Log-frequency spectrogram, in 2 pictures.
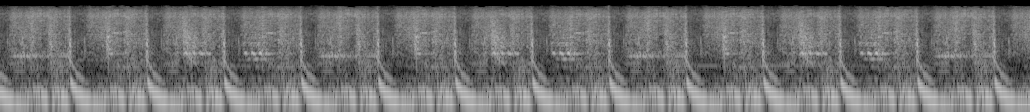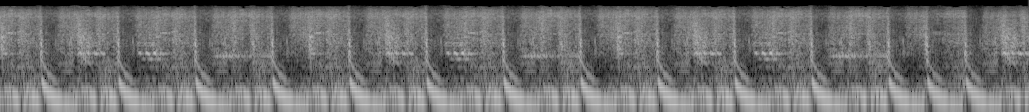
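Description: Hard techno (schranz) in a DJ mix: a fast, steady kick drum at about two and a half beats a second, each kick falling in pitch, with a short higher synth note repeating over it.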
